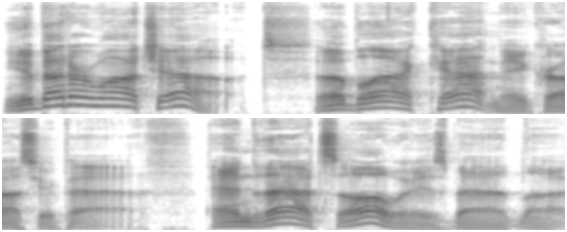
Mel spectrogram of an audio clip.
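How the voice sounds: Using a put-on character voice, a man talks slowly at a fairly low pitch with big pitch swings and a fairly bright tone, in a very clean recording with a silent background.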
